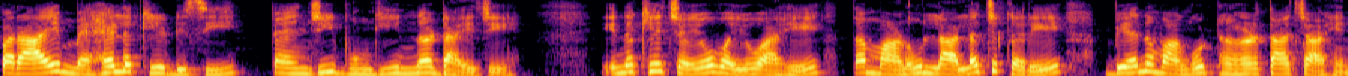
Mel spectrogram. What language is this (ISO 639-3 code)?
snd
